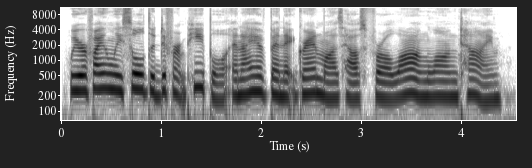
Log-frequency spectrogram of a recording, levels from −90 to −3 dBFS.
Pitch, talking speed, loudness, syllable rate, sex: 215 Hz, 250 wpm, -18 LUFS, 6.3 syllables/s, female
